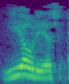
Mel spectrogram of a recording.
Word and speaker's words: Euodias: And so, okay, look, it says in verse 2, I beseech Euodias, by the way, I looked it up to make sure I pronounced that correctly today, Euodias and Syntyche, that they be of the same mind in the Lord.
